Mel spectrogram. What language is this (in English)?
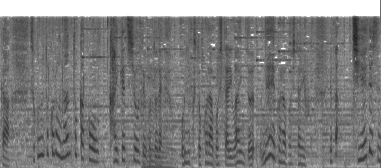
Japanese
